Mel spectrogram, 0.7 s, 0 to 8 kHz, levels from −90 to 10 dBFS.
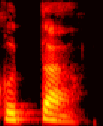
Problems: constant background noise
